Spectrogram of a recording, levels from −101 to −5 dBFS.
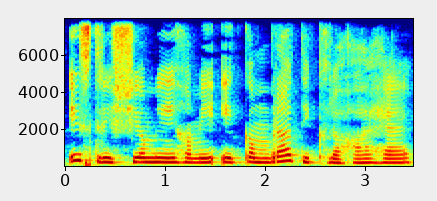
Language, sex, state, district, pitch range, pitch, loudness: Hindi, female, Punjab, Fazilka, 220-245 Hz, 235 Hz, -13 LUFS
